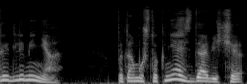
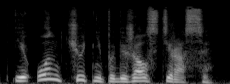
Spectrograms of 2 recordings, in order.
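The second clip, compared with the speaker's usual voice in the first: usual speaking voice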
